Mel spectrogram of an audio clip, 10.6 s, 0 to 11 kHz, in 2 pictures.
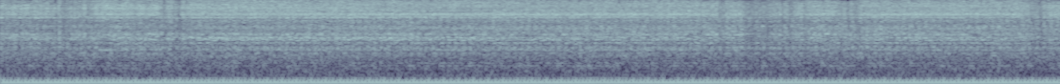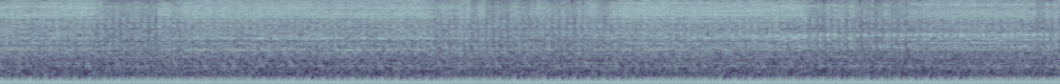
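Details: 2015 Nissan Juke Nismo RS, 112,000 miles: steady idle with a fine hissing, static-like rattle on top, like a vacuum leak though everything is bolted down and it drives well; timing chain suspected, unconfirmed.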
